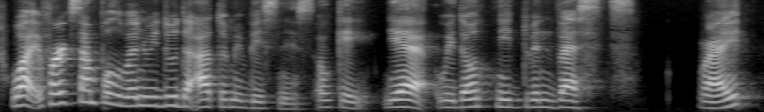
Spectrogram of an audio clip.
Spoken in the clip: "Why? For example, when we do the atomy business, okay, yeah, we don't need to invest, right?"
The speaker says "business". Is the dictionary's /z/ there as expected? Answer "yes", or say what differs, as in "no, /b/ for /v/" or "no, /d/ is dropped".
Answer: no, /s/ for /z/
